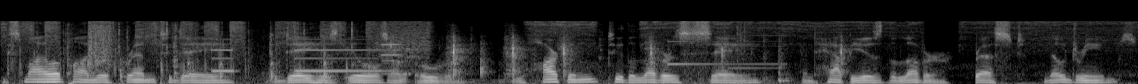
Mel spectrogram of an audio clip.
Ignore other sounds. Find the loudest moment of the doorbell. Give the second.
3 s.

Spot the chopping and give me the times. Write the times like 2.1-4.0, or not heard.
1.1-8.7.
